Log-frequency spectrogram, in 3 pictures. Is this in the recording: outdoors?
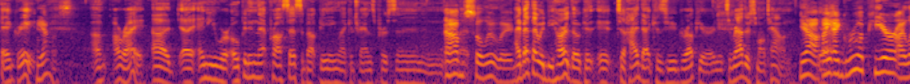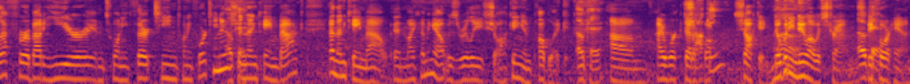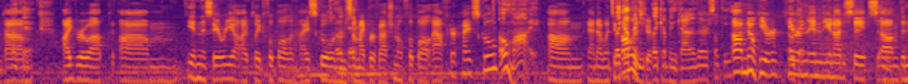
yes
